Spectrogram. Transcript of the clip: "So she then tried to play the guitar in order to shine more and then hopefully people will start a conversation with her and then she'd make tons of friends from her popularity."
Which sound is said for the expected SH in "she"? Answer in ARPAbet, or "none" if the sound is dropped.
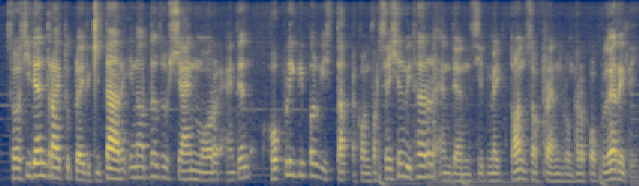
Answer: SH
